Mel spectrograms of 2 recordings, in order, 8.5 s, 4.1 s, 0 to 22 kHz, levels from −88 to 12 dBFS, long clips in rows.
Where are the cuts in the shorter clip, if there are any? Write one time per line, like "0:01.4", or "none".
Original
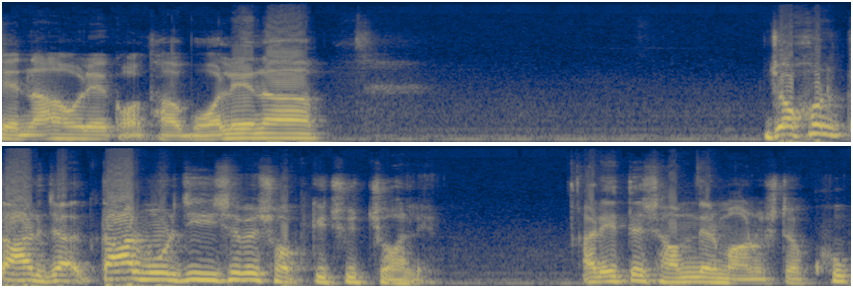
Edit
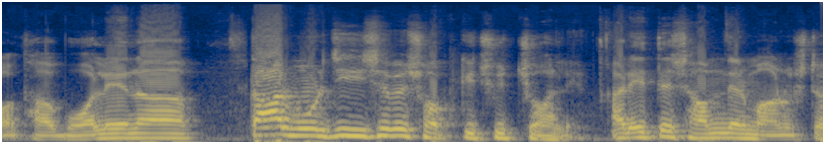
0:01.2
0:02.9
